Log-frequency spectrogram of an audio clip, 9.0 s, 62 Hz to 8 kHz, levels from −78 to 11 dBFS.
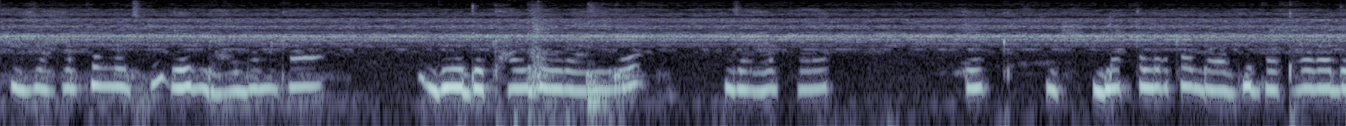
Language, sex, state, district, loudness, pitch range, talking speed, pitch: Hindi, female, Bihar, Jahanabad, -16 LUFS, 250-280 Hz, 135 wpm, 275 Hz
